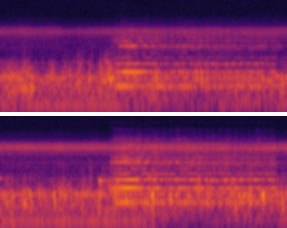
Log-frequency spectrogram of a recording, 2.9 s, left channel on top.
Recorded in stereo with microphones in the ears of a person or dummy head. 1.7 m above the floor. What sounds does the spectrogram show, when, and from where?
1.1 s a violin: 70° right (ahead or behind), 3 m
